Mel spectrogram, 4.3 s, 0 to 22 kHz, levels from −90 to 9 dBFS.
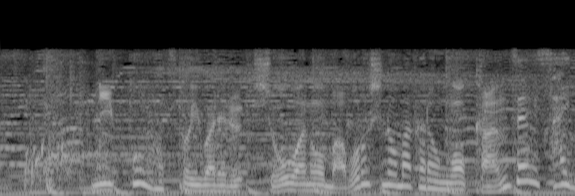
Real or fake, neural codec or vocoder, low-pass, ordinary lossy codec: real; none; none; none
